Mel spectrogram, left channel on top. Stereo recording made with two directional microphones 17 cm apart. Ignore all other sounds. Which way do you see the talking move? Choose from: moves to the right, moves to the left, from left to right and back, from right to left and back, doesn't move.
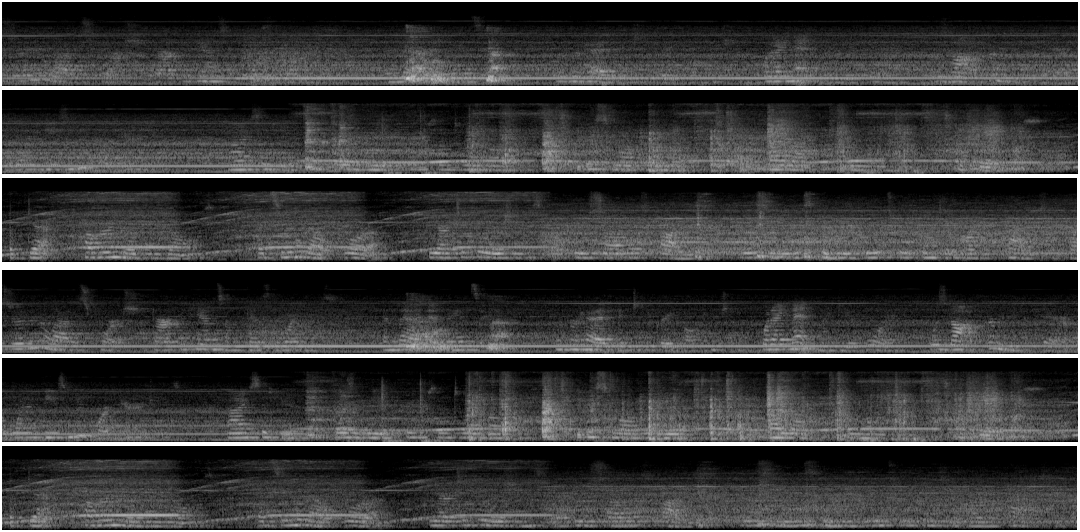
moves to the left.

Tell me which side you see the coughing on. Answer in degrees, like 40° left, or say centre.
70° left.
